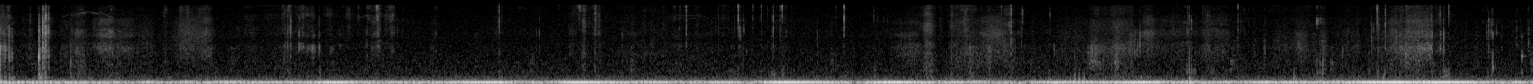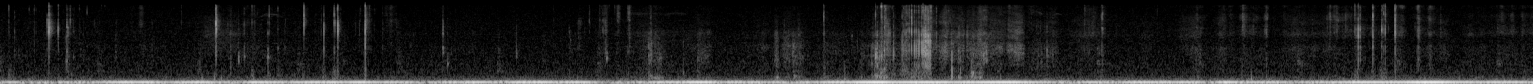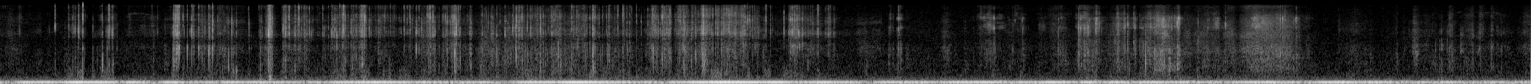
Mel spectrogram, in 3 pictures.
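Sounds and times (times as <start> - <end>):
packaging crinkling and tearing: 0.0 - 1.2, 6.7 - 8.4, 13.2 - 16.2, 17.5 - 19.1, 24.1 - 25.2, 27.7 - 29.7, 30.3 - 43.8
low electrical hum: 0.0 - 45.9.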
